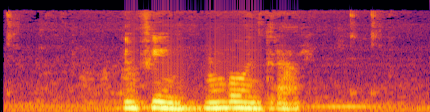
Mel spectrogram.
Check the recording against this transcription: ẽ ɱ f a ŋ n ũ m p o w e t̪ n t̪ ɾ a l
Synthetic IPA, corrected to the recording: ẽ ɱ f i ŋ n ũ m b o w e n t̪ ɾ a ɾ

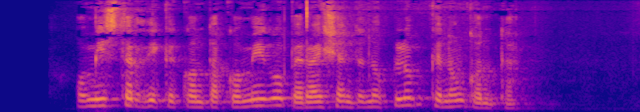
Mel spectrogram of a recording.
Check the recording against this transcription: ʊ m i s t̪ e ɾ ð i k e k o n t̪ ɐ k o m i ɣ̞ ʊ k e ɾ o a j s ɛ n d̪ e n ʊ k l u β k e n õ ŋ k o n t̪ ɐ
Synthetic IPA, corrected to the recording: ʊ m i s t̪ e ɾ ð i k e k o n t̪ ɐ k o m i ɣ̞ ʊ p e ɾ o a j ʃ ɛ n t̪ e n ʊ k l u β k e n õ ŋ k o n t̪ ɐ

